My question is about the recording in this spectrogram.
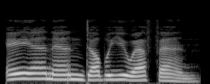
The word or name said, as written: annwfn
